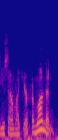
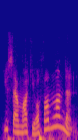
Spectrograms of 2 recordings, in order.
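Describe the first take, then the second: First: Said in the usual way. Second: High, loud put-on British accent; hammed-up British impersonation from a movie; mock British accent. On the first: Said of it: "does this, uh, impersonation". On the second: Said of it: "does this, uh, impersonation of, like, a British accent".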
